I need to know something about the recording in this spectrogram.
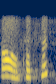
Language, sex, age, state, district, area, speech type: Assamese, female, 18-30, Assam, Jorhat, urban, conversation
